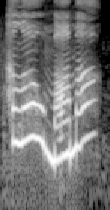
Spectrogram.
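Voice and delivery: put-on high, eager kid goats greeting mama; little goats. A narrator's reading. Seven little goats greet their mother, high and eager. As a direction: chirp it up high like small goat kids. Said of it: "said the seven little goats".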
